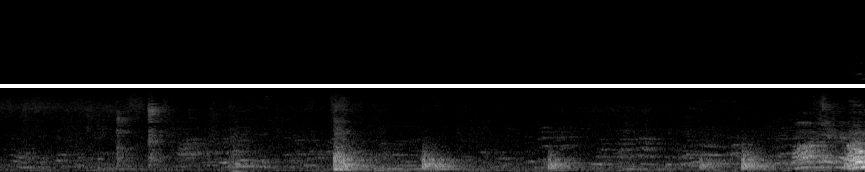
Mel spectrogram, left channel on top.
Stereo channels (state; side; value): silent; left; 51 dB below the other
